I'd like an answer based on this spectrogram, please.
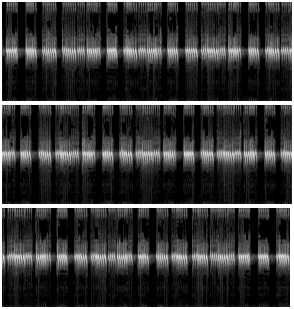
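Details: Two crickets chirping, a steady stream of short, shrill, high-pitched pulses packed closely together with brief gaps, continuous and clean with no other sounds.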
